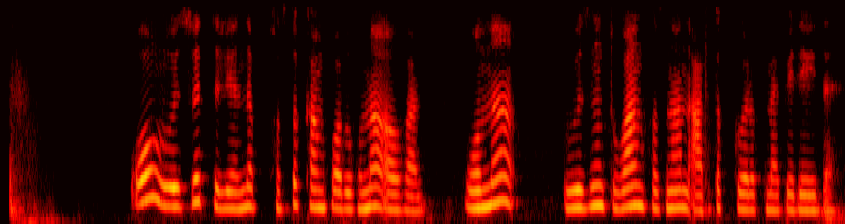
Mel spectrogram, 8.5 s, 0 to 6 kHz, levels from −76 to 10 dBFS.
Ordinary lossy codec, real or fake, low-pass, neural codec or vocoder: AAC, 48 kbps; fake; 5.4 kHz; codec, 24 kHz, 0.5 kbps, DualCodec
